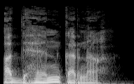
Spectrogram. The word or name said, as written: अध्ययन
